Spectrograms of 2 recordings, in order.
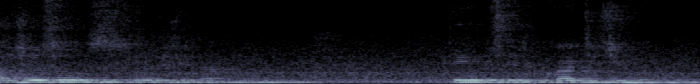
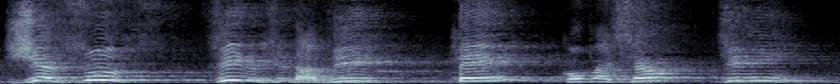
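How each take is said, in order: First: It is said quietly and timidly. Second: It is shouted loudly.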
